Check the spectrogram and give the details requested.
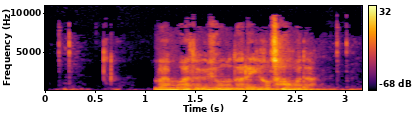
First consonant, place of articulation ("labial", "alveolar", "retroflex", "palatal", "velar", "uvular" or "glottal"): labial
